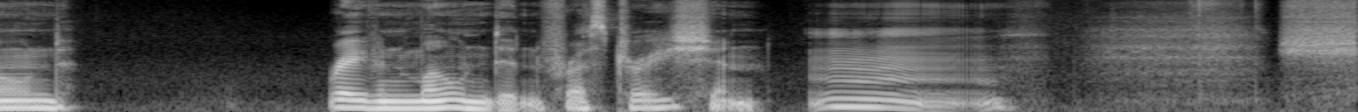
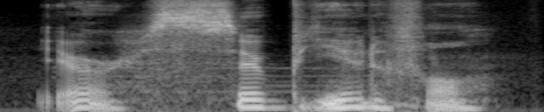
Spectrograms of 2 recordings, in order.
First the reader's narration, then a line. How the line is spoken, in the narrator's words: Raven said, her voice hoarse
